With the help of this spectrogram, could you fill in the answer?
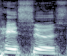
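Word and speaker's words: Jesús: hate shoes but no I know it's pronounced hay-soos I mean but it's spelled Jesus anyway hey yeah hey soos you made my god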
